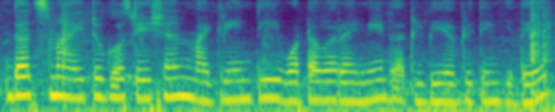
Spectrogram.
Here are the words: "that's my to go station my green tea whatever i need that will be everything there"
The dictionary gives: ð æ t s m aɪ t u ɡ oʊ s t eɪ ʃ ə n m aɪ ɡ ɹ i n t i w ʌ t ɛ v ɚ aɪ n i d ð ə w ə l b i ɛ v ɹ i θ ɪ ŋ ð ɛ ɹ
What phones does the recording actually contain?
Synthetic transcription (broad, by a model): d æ t s m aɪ t u ɡ oʊ s t eɪ ʃ ə n m aɪ ɡ ɹ i n t i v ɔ t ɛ v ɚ aɪ n i d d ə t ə l b i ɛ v ɹ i t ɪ ŋ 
